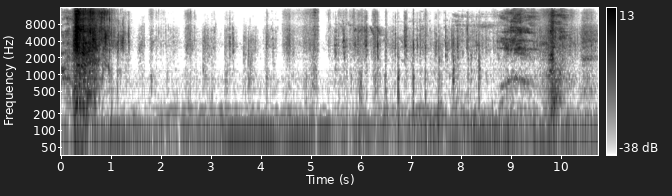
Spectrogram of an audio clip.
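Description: Footsteps crunch over grass and dirt at a steady walking pace.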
